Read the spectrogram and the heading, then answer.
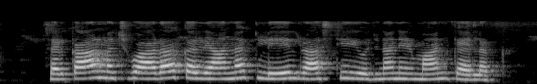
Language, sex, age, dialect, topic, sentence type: Maithili, female, 31-35, Southern/Standard, agriculture, statement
